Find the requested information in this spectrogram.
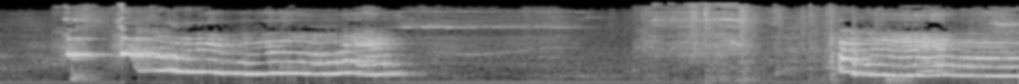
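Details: Three white huskies howling together in a sing-along: sustained wavering howls with rich harmonics, a long falling howl in the first seconds, a quieter gap, then a fresh howl rising in near the end.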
